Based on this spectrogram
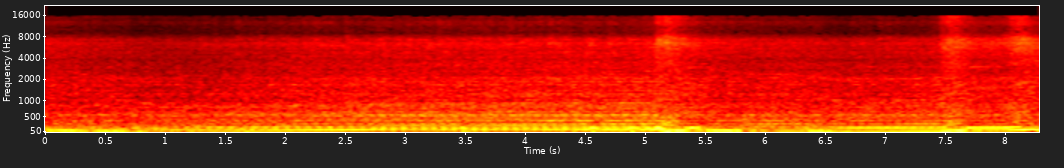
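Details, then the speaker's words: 1975 MGB four-cylinder project car, now firing on all four cylinders: even beat rising and falling smoothly with each throttle blip, no missing; runs much better than before. "so it runs a lot better when it's firing on all four cylinders"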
